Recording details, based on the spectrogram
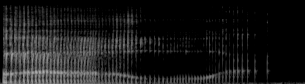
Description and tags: A burp that sounds like it ends with 'yeah'.
burp, belch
